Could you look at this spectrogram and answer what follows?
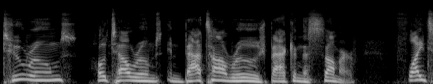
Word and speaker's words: Baton Rouge: Arbor I'd booked two rooms hotel rooms in Baton Rouge back in the summer flights into Baton Rouge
